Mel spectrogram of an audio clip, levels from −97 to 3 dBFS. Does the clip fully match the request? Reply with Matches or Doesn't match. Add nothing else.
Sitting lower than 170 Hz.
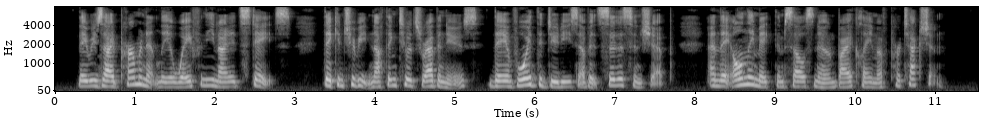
Doesn't match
